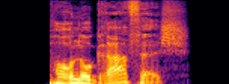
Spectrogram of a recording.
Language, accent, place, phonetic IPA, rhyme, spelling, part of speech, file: German, Germany, Berlin, [ˌpɔʁnoˈɡʁaːfɪʃ], -aːfɪʃ, pornografisch, adjective, De-pornografisch.ogg
- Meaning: pornographic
